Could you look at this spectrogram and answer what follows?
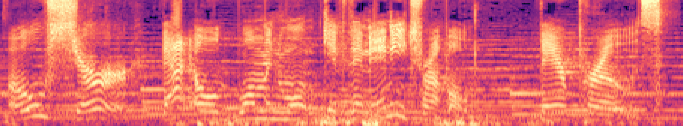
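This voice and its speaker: Woman as a slow, deadpan, low-voiced ghostly spirit. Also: lightly acted. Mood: deadpan, snippy. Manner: deadpan, grandly ominous. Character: weary, snippy female spirit of Christmas future. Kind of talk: scripted audio comedy acting. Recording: music under the voice.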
